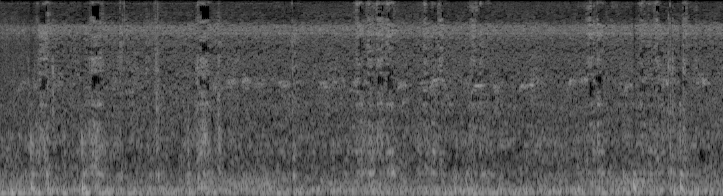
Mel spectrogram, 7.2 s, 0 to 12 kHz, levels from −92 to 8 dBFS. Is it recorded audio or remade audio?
remade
